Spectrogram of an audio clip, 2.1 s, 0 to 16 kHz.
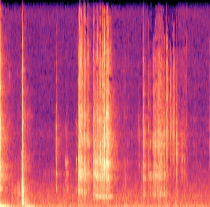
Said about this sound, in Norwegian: Så man kan jo bare trille en d DT, vet du. Det er det rette. At eh, da får man fra 1 til 10. Så jeg kaster, jeg kaster en terning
